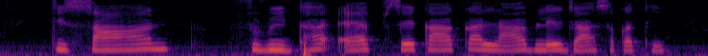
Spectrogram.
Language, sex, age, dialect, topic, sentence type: Chhattisgarhi, female, 18-24, Western/Budati/Khatahi, agriculture, question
